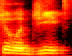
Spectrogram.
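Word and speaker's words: shilajit: and most of these chillit products that I've and I've learned that it's pronounced chillet um at least how they pronounce it in in the Himalayas where it comes from but and is Himalayan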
